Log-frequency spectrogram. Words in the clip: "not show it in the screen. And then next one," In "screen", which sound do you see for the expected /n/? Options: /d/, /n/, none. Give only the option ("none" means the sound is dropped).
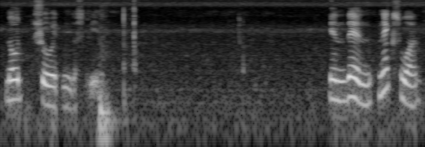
none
